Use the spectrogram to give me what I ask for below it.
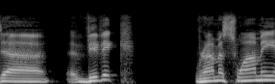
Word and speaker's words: Vivek Ramaswamy: And Nikki Haley and Vivek Ramaswamy. How do you pronounce his name? I still can't get the You said it correctly.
